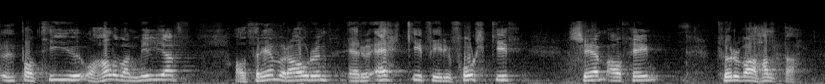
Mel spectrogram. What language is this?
Icelandic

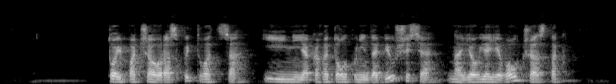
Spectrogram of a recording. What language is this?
Belarusian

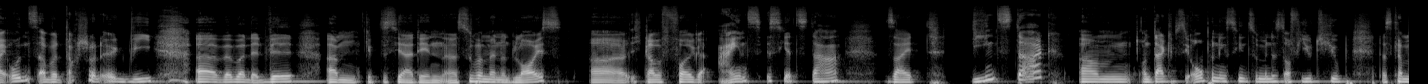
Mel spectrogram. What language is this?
German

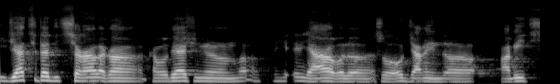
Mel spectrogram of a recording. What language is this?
Neapolitan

